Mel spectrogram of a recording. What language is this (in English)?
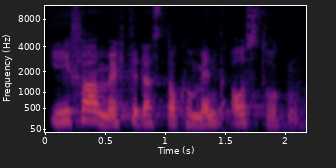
German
